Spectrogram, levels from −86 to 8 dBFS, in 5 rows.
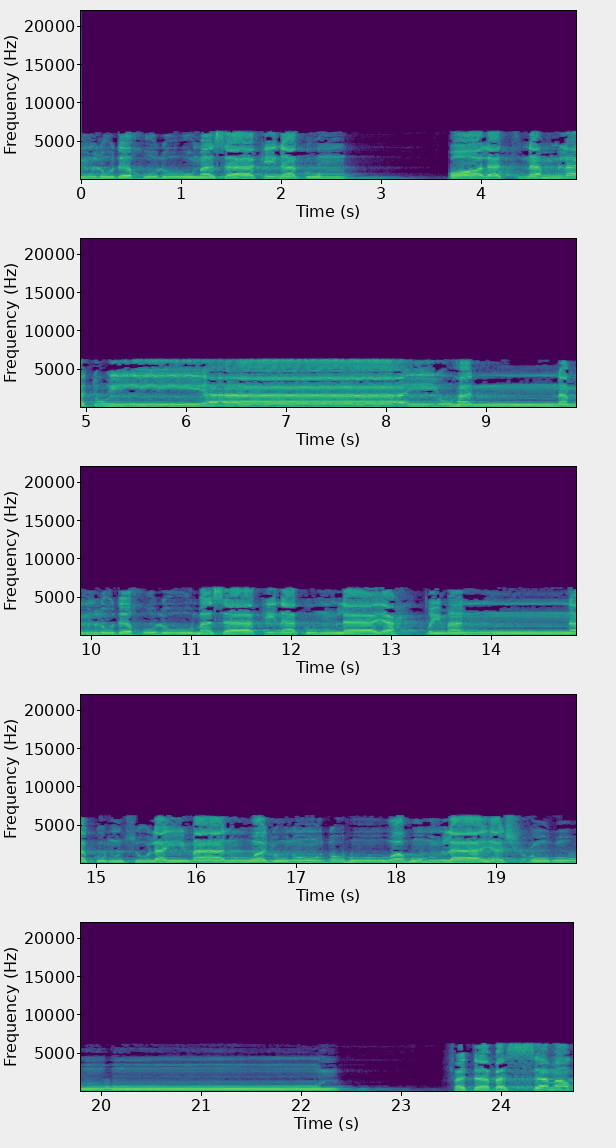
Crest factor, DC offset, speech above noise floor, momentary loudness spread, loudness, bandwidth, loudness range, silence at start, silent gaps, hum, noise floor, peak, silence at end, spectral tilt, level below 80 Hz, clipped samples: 16 dB; under 0.1%; 42 dB; 6 LU; -17 LUFS; 6.6 kHz; 4 LU; 0 s; none; none; -59 dBFS; -2 dBFS; 0 s; -4 dB/octave; -64 dBFS; under 0.1%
